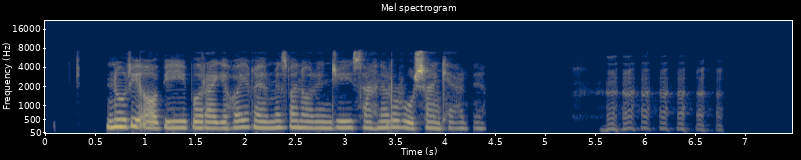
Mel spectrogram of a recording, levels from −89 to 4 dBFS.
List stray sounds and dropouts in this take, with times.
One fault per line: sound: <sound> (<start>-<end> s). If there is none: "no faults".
sound: laugh (5.3-6.8 s)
